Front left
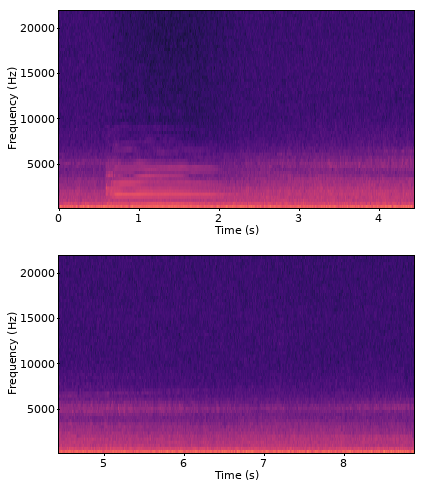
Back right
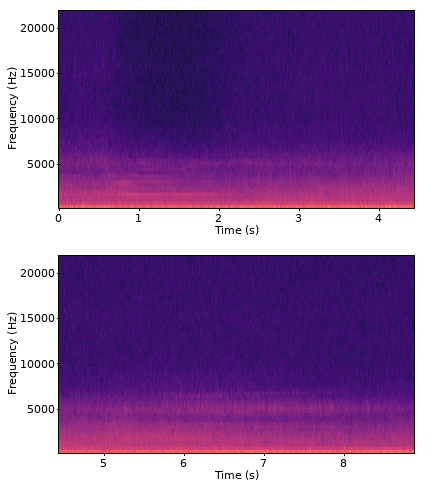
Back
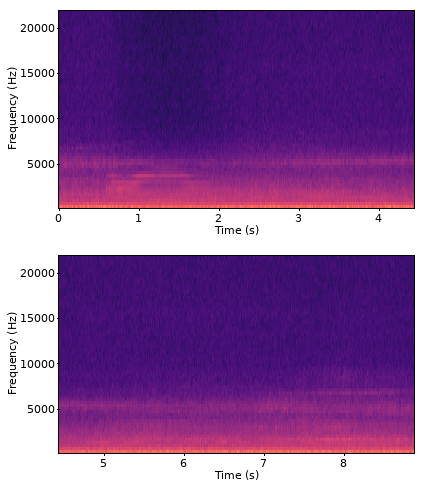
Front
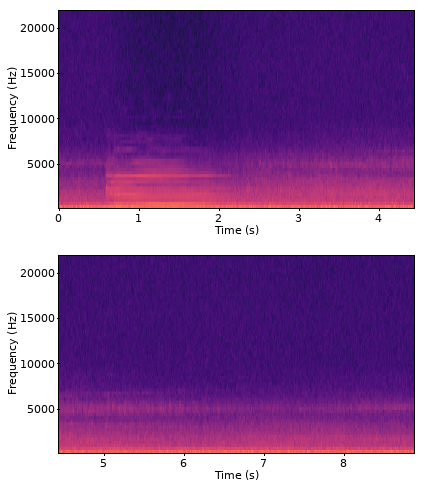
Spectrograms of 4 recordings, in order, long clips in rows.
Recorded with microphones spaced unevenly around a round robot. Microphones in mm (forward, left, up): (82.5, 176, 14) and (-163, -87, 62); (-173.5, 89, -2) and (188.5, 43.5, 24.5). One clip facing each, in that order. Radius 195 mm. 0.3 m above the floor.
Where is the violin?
20° left, 1.8 m.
